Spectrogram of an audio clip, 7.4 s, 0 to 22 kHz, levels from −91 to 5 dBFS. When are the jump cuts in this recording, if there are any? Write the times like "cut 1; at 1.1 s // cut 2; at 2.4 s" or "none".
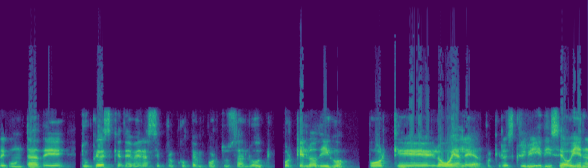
cut 1; at 0.9 s // cut 2; at 3.4 s // cut 3; at 4.5 s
